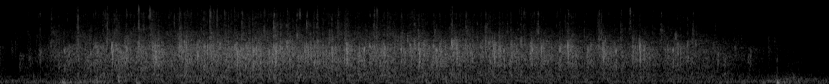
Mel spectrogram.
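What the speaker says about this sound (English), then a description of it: "Can you stand up and give them a round of applause," A conference audience applauds a presenter's team, a dense, steady wash of clapping that swells quickly, holds for several seconds, then tapers off.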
